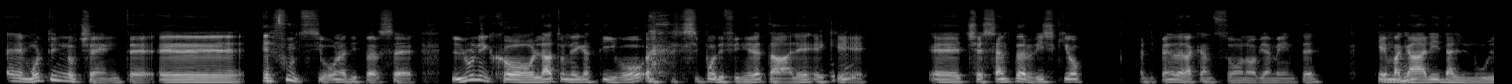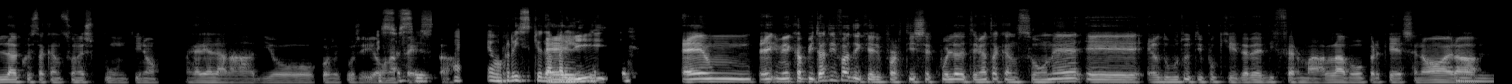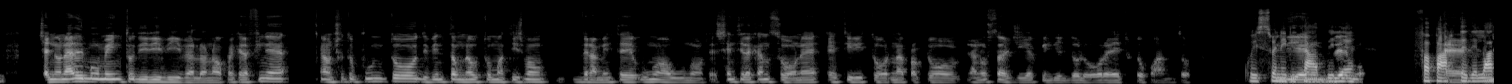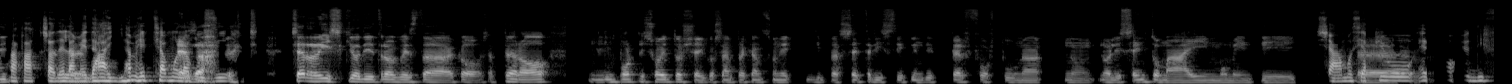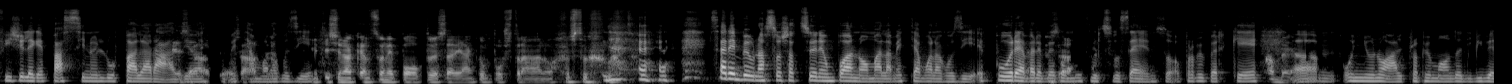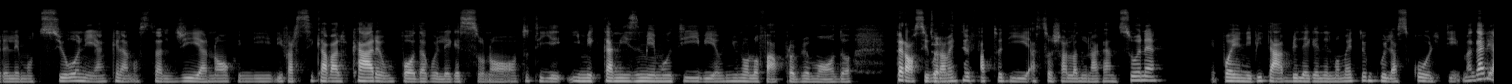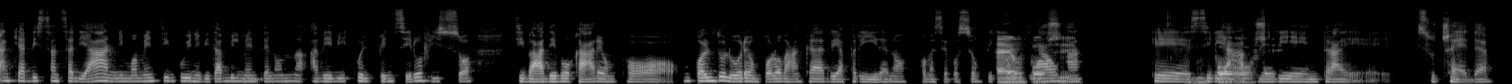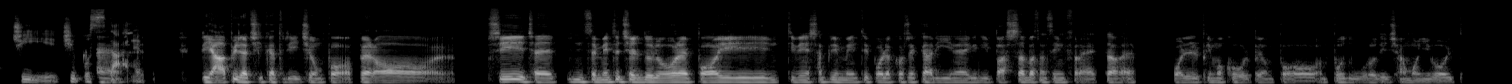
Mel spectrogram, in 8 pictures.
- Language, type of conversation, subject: Italian, podcast, Cosa rende la nostalgia così potente nelle storie?
- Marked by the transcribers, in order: chuckle; tapping; "infatti" said as "infati"; "determinata" said as "deteminata"; "avevo" said as "aveo"; "cioè" said as "ceh"; "cioè" said as "ceh"; "proprio" said as "propio"; exhale; laughing while speaking: "medaglia, mettiamola così"; laughing while speaking: "esatto"; "Diciamo" said as "disciamo"; in English: "loop"; laughing while speaking: "a 'sto punto"; chuckle; other background noise; "proprio" said as "propio"; "proprio" said as "propio"; "proprio" said as "propio"; alarm; "cioè" said as "ceh"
